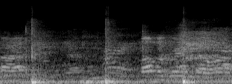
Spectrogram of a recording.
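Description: Low thumps repeating about every three-quarters of a second, three in all, with voices over them.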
